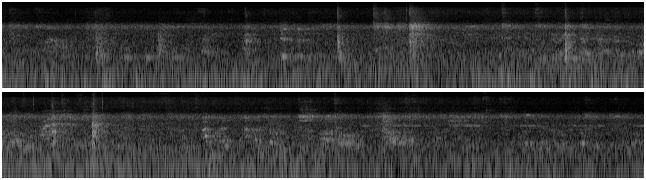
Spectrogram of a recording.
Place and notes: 文華市場, Tainan City - Walking in the market
Walking in the market, Traffic sound
South District, Tainan City, Taiwan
